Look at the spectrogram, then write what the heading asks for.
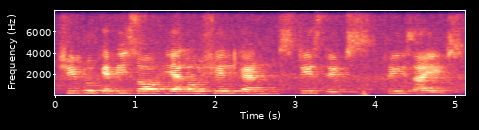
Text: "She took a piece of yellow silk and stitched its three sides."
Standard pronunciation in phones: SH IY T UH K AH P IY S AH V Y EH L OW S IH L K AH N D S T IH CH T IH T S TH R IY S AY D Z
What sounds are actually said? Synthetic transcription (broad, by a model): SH IY T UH K AH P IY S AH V Y EH L OW SH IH L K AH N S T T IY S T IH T S T R IY S AY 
